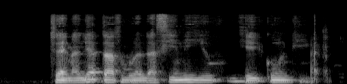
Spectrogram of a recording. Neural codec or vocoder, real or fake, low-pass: codec, 24 kHz, 0.9 kbps, WavTokenizer, medium music audio release; fake; 10.8 kHz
